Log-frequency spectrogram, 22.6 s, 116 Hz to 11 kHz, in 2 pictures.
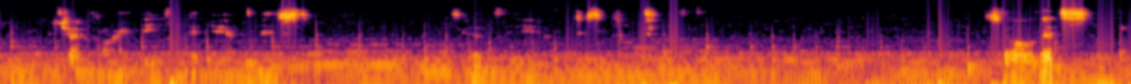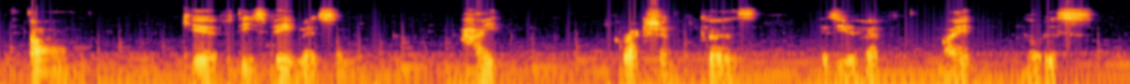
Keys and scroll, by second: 6.8 ctrl+s.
